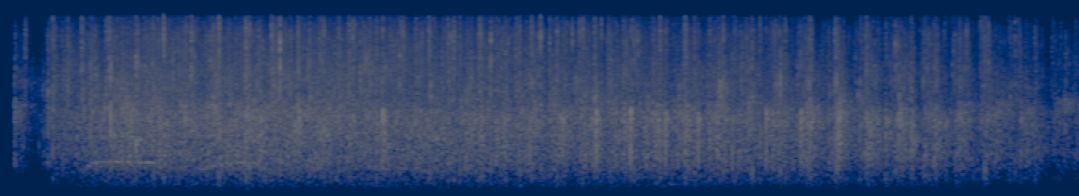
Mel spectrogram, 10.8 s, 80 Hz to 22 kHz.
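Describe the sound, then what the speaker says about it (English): A ceremony audience gives sustained applause for eight young retailer award honorees, a dense even wash of many hands clapping that swells quickly and holds steady for about ten seconds before easing. "Let's all give one more round of applause for tonight's 8 honorees."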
